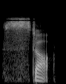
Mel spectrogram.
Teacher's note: the tongue is low and the jaw is low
